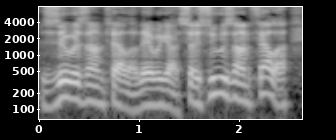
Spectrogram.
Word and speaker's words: zooxanthellae: Let's go back to old mate and see if we can pronounce this again. Are you ready? Zooxanthellae. Zooxanthellae.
